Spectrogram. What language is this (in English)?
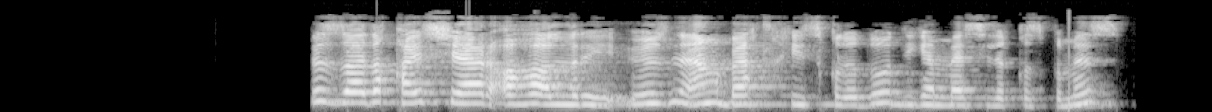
Uyghur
